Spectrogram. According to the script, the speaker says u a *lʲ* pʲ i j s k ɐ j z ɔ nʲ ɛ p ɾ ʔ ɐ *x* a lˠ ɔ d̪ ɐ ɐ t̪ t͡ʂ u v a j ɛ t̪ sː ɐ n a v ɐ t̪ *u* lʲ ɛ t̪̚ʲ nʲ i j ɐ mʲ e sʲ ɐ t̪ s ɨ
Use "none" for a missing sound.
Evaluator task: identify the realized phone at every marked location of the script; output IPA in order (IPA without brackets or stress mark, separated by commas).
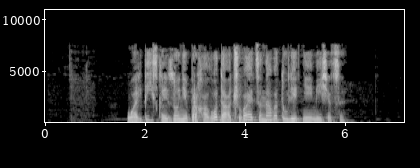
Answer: lʲ, x, u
